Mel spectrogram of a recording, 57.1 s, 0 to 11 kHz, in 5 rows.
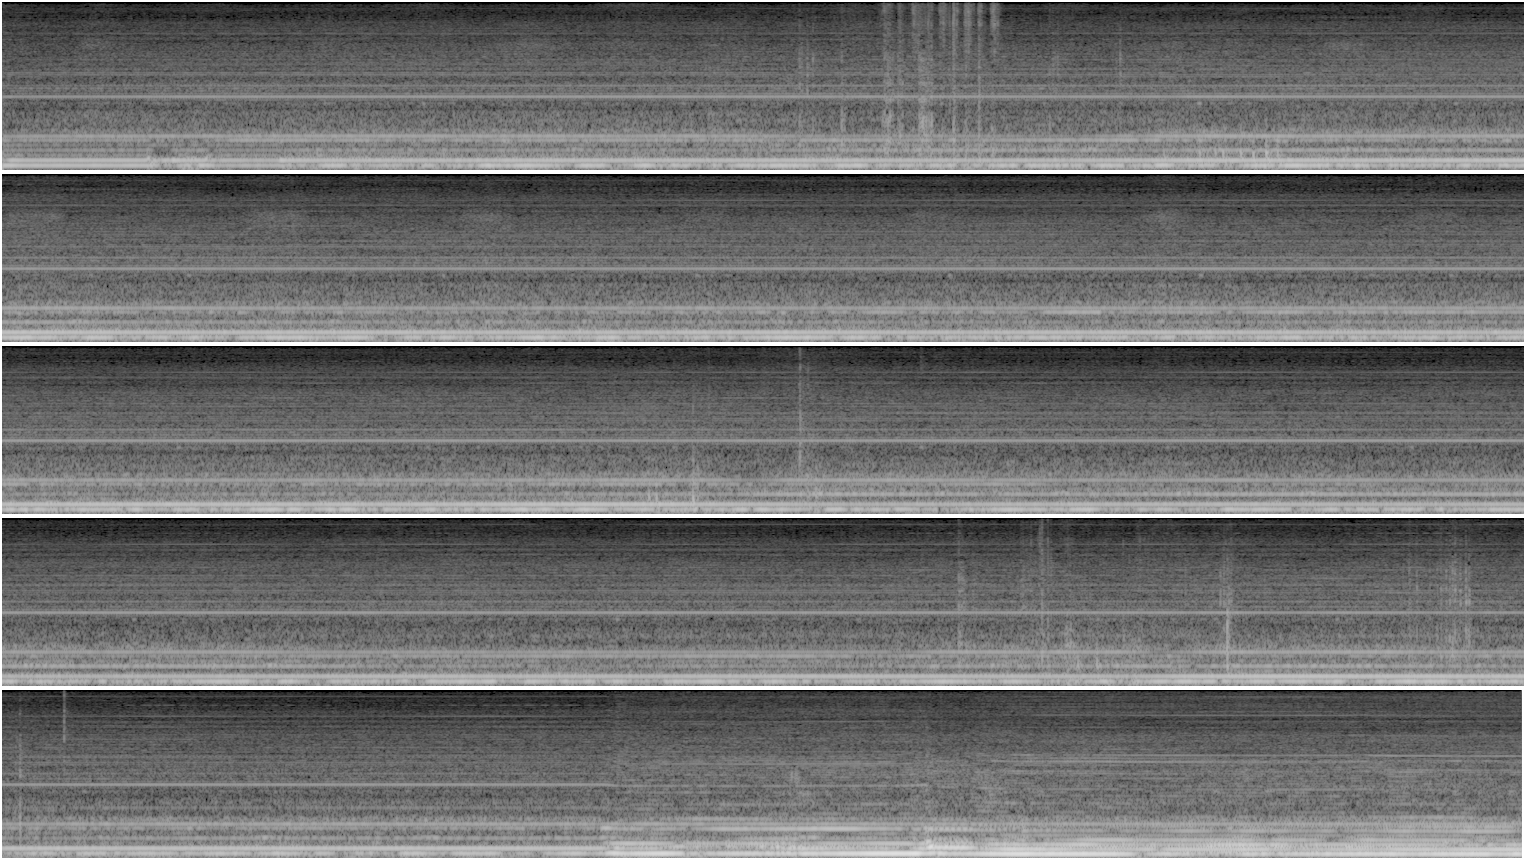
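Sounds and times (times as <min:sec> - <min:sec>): milling spindle humming: 0:03.5 - 0:15.6, 0:50.0 - 0:57.0
rattle of clicks: 0:44.7 - 0:45.9.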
